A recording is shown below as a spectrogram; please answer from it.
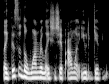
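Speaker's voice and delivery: ordinary delivery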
